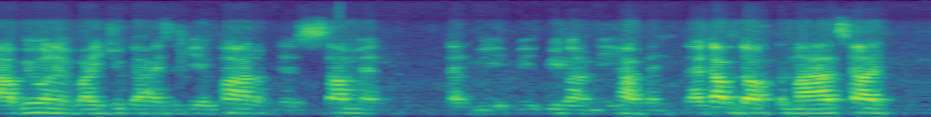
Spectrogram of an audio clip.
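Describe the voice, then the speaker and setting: A man's voice: mid-range voice, fairly even intonation, rapid-fire. Earnest Bahamian man on a distant mic. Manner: earnest, persuasive, with frequent restarts and fillers. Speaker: guest, natural herbal products business owner. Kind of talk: promotional talk show interview. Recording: distant mic, dull sound, background noise.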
